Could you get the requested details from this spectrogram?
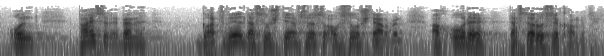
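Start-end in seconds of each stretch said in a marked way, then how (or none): none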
